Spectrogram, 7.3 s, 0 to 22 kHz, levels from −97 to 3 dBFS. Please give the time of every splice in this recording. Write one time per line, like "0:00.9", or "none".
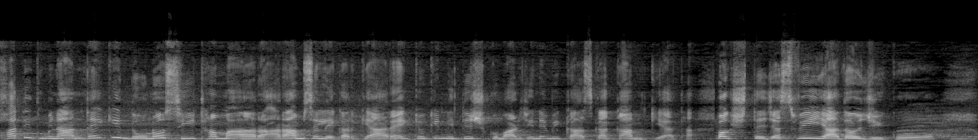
0:05.3

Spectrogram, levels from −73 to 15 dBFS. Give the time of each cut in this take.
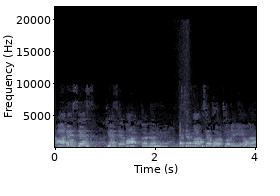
0:02.5

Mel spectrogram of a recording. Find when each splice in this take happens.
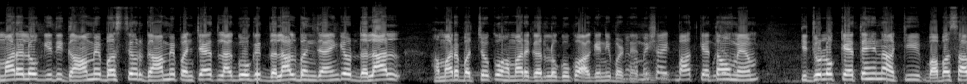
0:06.6

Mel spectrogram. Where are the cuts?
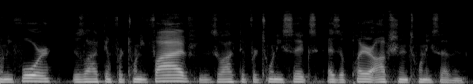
0:03.2

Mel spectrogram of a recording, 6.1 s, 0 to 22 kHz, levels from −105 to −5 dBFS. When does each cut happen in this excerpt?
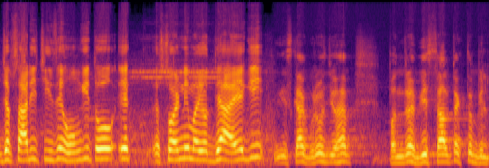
0:03.5

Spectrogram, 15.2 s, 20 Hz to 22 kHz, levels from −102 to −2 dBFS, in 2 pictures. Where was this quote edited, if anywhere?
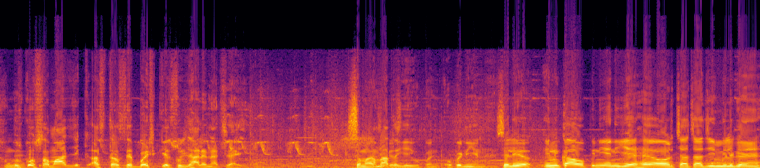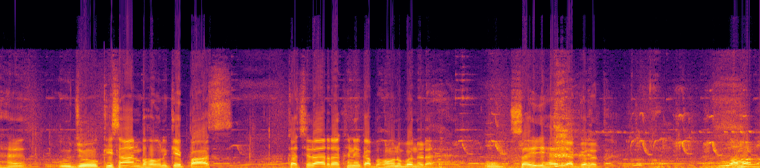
none

